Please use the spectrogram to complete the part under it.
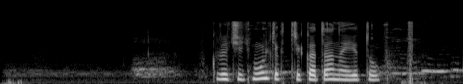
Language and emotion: Russian, neutral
